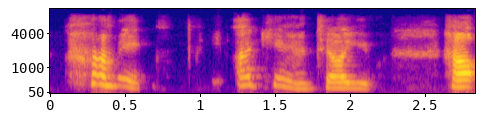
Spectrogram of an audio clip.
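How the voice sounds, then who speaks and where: A woman's voice, high in pitch. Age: 50s. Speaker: testimony guest with diabetes. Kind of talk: testimony.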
